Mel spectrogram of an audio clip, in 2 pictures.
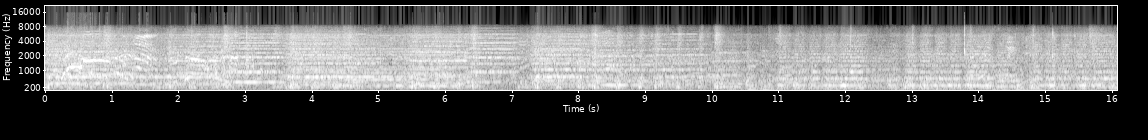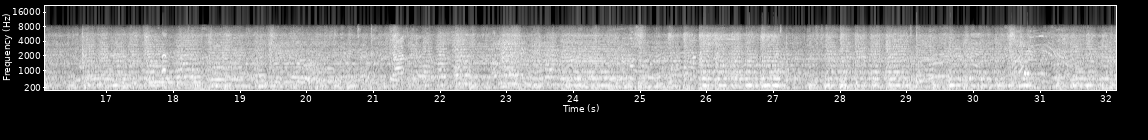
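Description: Loud music from a marching band playing in a stadium, with people's voices mixed in.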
